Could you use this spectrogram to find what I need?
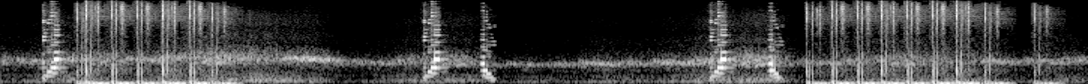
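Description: Footsteps clatter quickly on a hard floor.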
